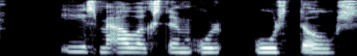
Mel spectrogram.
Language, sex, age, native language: Icelandic, female, 9, Icelandic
